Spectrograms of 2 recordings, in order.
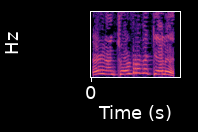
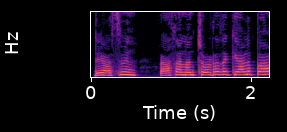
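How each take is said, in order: First: Raised, higher-pitched order to listen; urgent scolding demand. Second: Softened appeal after the shouting; coaxing plea. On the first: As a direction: break in and make your son hear you. Mother tries to stop son. (அதட்டலாகச் சொல்லுதல்) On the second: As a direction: coax your angry son to listen. Mother coaxes son after shouting. (கெஞ்சலாகச் சொல்லுதல்) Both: Acted.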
